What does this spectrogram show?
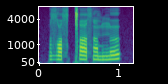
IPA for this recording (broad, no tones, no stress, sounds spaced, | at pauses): zˤ ə sˤ ǀ e sˤ ẽ b ŋ ə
